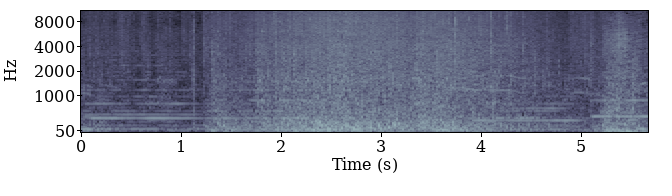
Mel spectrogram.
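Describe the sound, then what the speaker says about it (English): A Greek fire explosion in the strategy game Kingdoms and Castles bursts into a long, loud crackling roar that rolls on for several seconds and then swells again near the end. "That was a big ass explosion"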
